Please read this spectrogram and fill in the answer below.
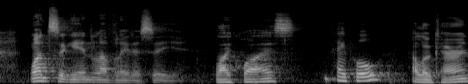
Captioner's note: none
